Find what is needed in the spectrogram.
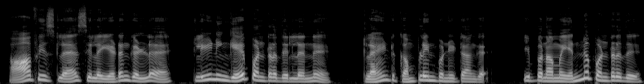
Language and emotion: Tamil, sad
